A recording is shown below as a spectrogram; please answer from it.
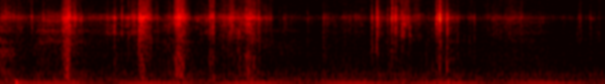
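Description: Woven nylon NATO watch strap being pulled out from under a watch case, the fabric rasping against the spring bars and steel keepers in a series of short scrapes, the loudest about four and a half seconds in.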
